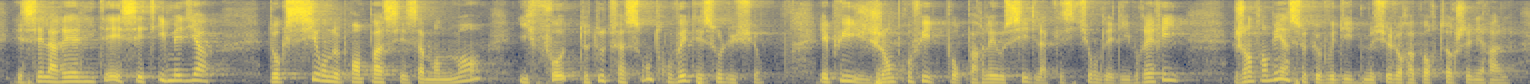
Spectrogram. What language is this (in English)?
French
